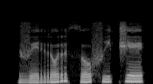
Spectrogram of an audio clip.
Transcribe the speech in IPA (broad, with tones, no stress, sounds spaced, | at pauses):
v e˩ r o˨˥ r θ o˨˥ f i˨˥ t͡ʃ e˦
